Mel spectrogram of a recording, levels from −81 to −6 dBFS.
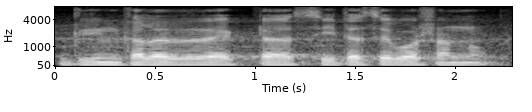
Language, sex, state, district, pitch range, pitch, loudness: Bengali, male, Tripura, West Tripura, 95-100 Hz, 100 Hz, -17 LUFS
